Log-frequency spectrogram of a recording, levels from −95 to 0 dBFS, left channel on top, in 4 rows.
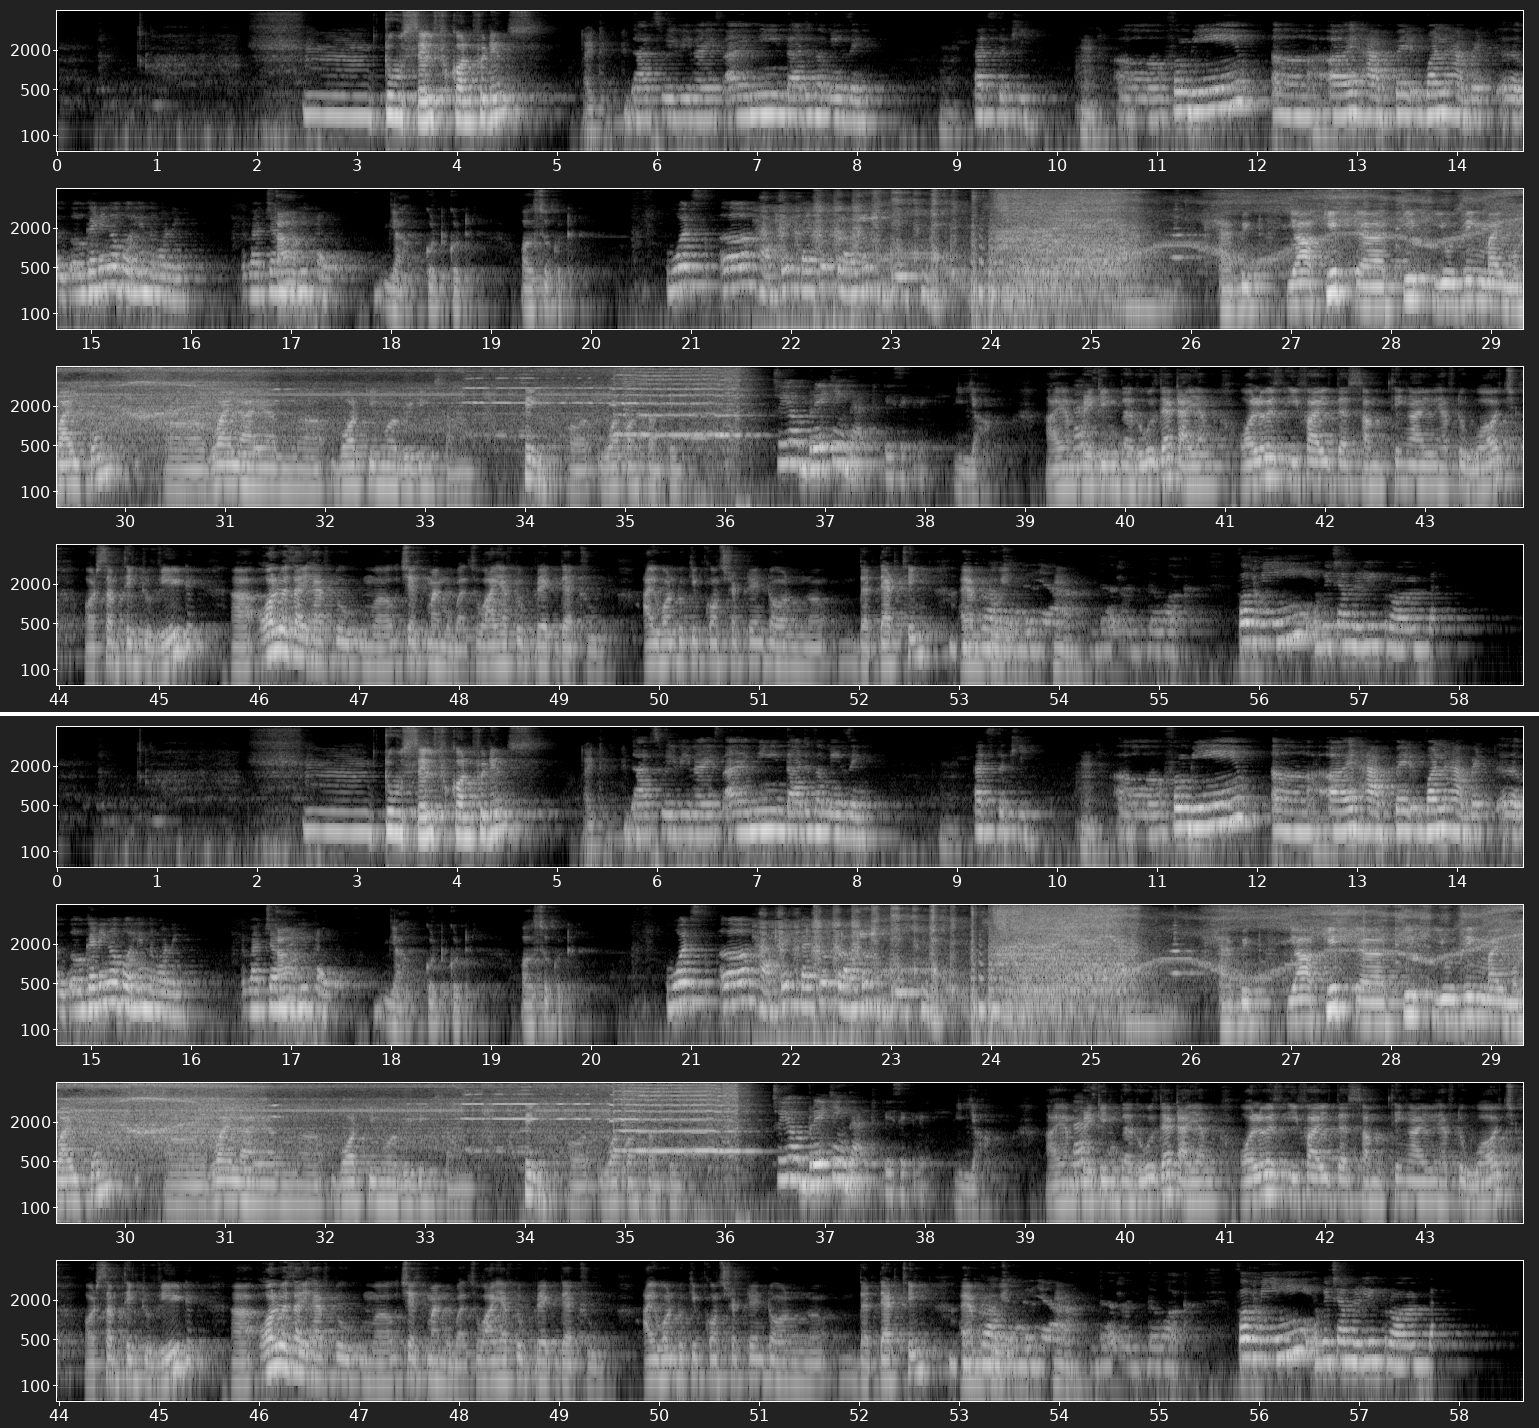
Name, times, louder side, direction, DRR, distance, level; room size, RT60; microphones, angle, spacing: voice 1, 2.1-4.7 5.3-5.6 8.8-9.0 10.2-10.4 12.5-12.7 16.8-17.1 17.8-18.8 19.3-19.7 25.1-25.9 26.1-30.0 30.4-33.5 34.0-35.6 38.3-38.6 39.2-43.9 44.3-45.4 45.7-49.5 49.8-52.7 53.0-53.5 53.9-54.2, equal, ahead, 1.3 m, -29 dB
voice 2, 5.7-8.2 9.2-9.8 10.6-16.0 16.5-17.5 20.8-23.6 36.5-38.0 39.4-39.9 53.0-55.3 55.8-57.7, right 3 dB, 45° right, 0.6 m, -28 dB
sound 1, 21.6-36.1, right 4 dB, 60° right, 1.5 m, -31 dB
20.0 x 7.1 x 5.5 m
head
